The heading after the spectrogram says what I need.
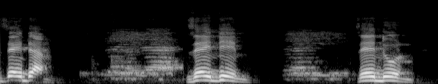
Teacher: walaupun tulisannya tanwin tapi kan secara suara itu seakan-akan ada Nun yang sukun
